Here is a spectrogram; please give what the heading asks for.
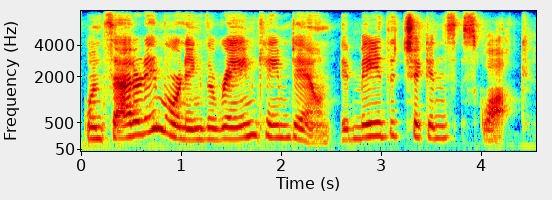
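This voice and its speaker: A woman reading a picture book aloud to young children like a teacher, with a deliberate, expressive delivery that slows for refrains. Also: medium pitch.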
